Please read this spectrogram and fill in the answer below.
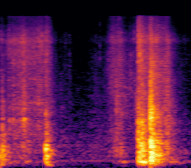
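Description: Cardboard boxes being handled and knocked about, with a short knock about half a second in and a louder thump near the end as boxes fall.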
